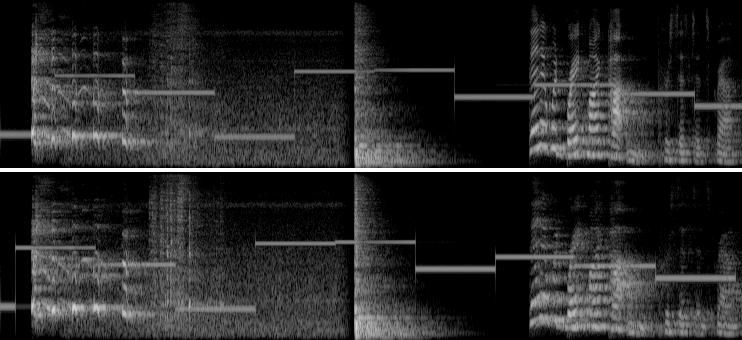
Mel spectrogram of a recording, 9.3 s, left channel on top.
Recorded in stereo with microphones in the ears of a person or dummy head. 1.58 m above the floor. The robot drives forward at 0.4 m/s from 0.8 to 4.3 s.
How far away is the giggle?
About 0.6 m.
